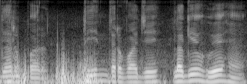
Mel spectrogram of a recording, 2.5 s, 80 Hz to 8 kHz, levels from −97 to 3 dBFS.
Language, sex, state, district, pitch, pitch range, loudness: Hindi, male, Uttar Pradesh, Saharanpur, 140 Hz, 125-150 Hz, -17 LUFS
